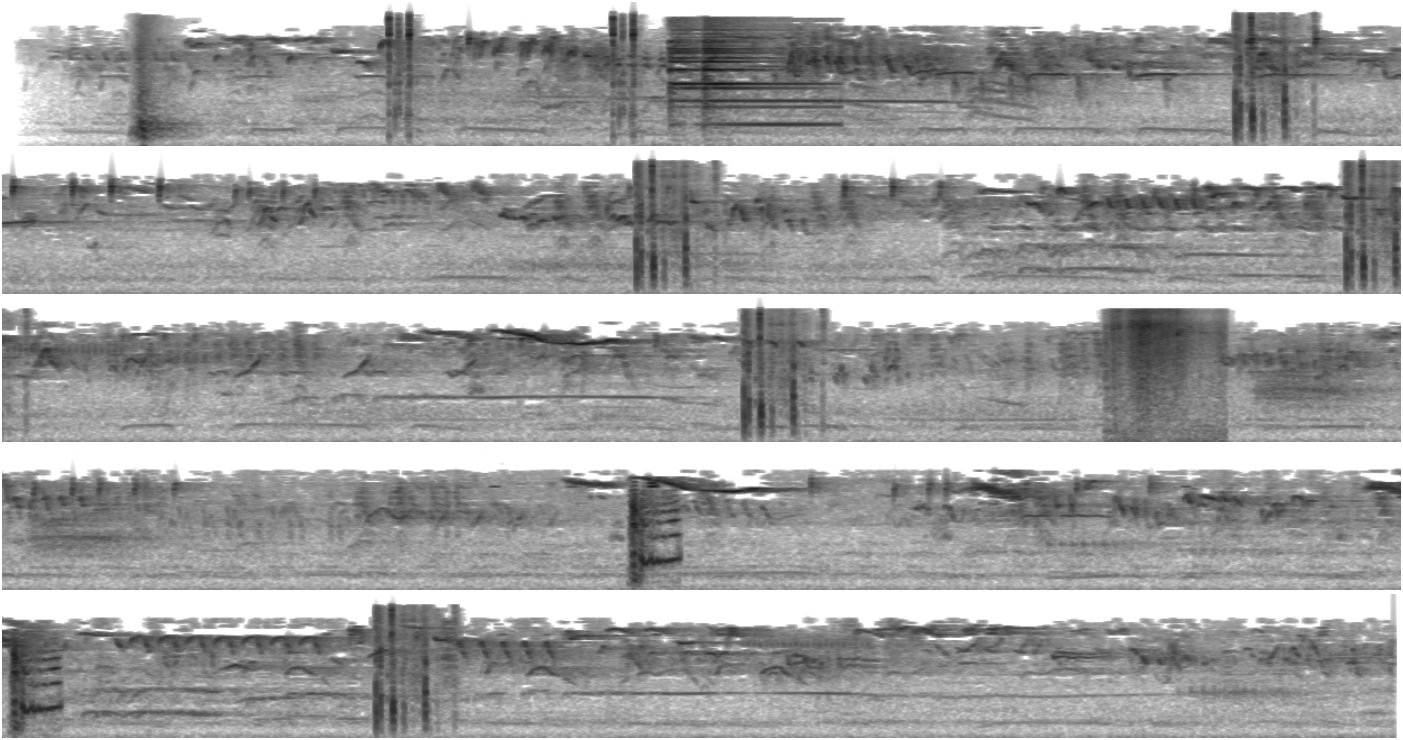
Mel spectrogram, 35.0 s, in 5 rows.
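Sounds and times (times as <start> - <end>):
small birds chirping: 0.3 - 28.4, 29.3 - 34.9
sharp clicks or knocks: 3.1 - 4.3, 6.2 - 6.6, 10.2 - 10.6, 13.8 - 14.2, 17.7 - 18.2, 29.9 - 30.3
short bell-like ding: 3.2 - 4.9.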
